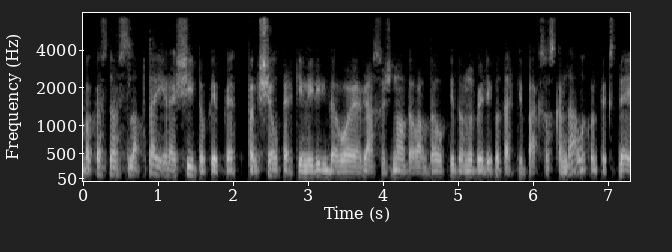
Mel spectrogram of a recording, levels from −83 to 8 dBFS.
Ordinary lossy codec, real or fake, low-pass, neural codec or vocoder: MP3, 32 kbps; fake; 7.2 kHz; codec, 24 kHz, 0.9 kbps, WavTokenizer, small release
